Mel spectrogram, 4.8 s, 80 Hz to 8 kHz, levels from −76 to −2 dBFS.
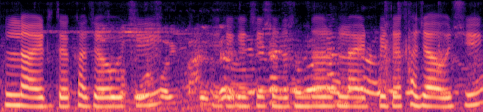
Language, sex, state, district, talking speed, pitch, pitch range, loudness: Odia, male, Odisha, Khordha, 110 wpm, 240 Hz, 230-255 Hz, -13 LUFS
